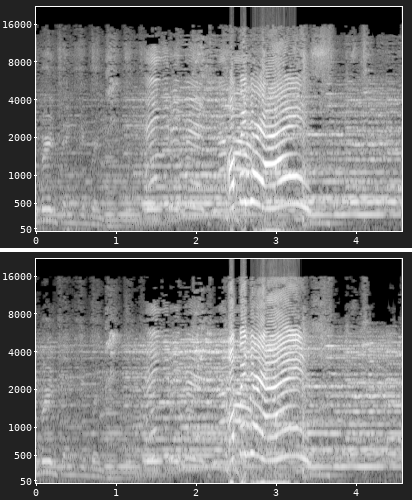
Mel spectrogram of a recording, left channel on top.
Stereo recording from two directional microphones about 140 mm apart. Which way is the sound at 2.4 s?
40° left (ahead or behind).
